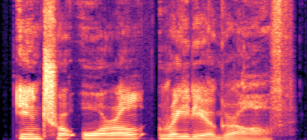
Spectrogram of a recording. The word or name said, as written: intraoral radiograph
